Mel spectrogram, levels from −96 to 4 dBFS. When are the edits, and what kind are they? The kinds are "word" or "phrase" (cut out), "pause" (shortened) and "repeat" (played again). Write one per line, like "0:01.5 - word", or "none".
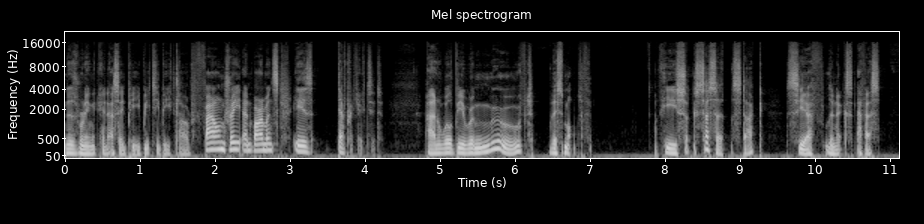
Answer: none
